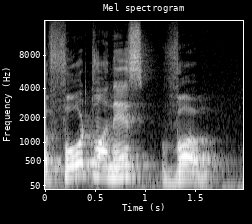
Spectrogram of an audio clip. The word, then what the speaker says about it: verb: The fourth one इज वर्ब. इसको आपने वर्ब नहीं कहना, वर्ब. आर की साउंड नहीं आएगी इसमें, वर्ब.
